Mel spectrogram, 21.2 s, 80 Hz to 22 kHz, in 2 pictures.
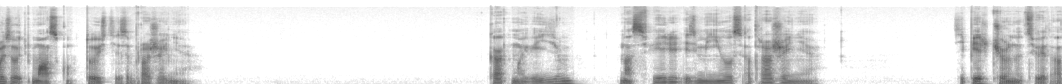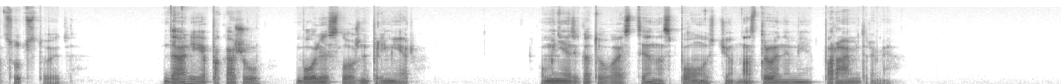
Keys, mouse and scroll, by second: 1.4 click, 1.8 g, 3.8 middle click, 5.2-7.2 middle drag, 8.7 shift+click, 9.3 middle click, 10.1 shift+d, 15.3 click, 16.5 shift+d, 19.6 click.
